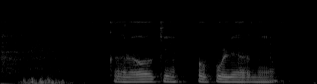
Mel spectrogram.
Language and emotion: Russian, neutral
